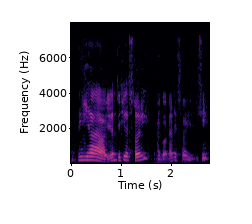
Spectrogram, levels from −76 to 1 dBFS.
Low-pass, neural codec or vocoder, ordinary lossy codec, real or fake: 7.2 kHz; codec, 44.1 kHz, 3.4 kbps, Pupu-Codec; none; fake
